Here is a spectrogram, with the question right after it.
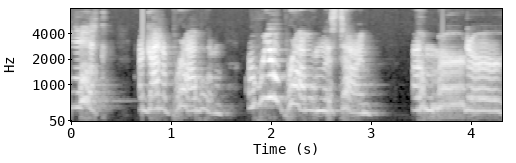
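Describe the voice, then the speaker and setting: A raspy put-on character voice at an extremely high pitch and a moderate pace. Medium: audio drama. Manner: wheedling.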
